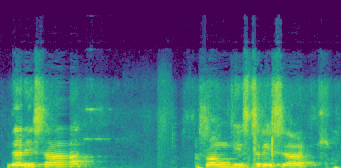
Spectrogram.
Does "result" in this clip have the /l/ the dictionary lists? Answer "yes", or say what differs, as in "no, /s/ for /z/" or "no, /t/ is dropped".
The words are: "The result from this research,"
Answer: no, /l/ is dropped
